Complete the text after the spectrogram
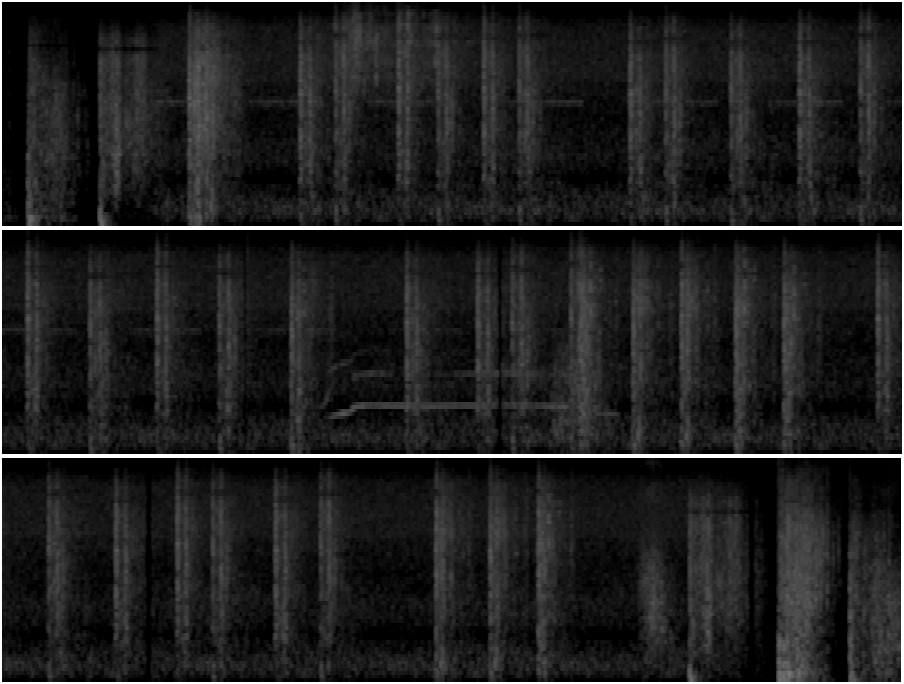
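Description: Footsteps crunch steadily on dirt and gravel.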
